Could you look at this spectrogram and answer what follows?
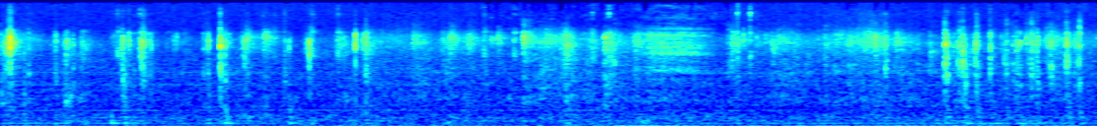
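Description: Close, soft clicks of a computer keyboard, with scattered key taps and spacebar presses during CAD modelling work, steady and quiet with no voices.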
